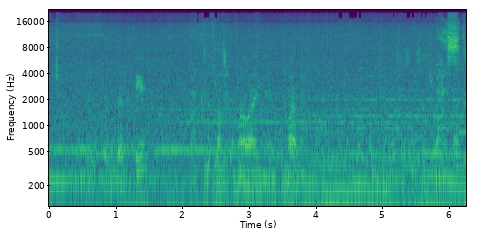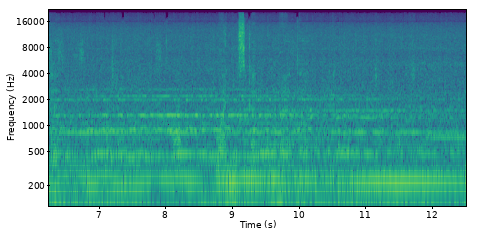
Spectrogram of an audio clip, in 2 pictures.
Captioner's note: quechua dialect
